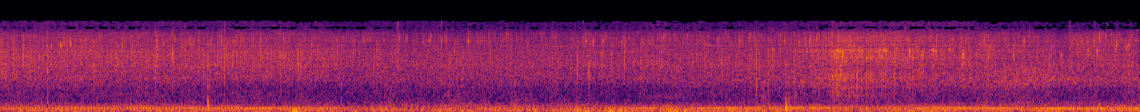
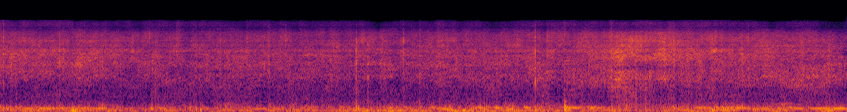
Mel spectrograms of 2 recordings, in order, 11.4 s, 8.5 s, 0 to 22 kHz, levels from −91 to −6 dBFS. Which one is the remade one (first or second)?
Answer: second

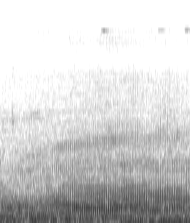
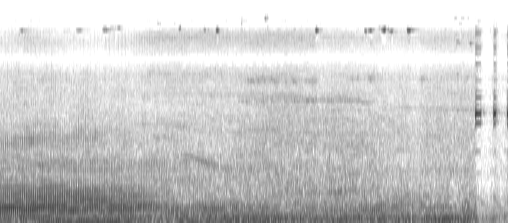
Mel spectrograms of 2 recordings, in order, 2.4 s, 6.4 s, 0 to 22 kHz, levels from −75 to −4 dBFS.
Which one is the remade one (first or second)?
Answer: first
